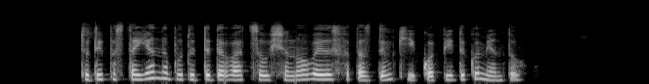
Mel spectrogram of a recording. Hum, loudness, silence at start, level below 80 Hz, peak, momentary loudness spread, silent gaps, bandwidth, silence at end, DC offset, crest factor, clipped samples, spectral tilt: none; -20 LUFS; 0.8 s; -64 dBFS; -4 dBFS; 6 LU; none; 7.4 kHz; 1.3 s; under 0.1%; 18 dB; under 0.1%; -4.5 dB/octave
